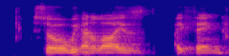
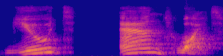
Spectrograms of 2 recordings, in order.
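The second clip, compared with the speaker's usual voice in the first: higher, separated words; syllable by syllable; 7 semitones higher, much slower than usual. Shown as a demonstration. Teacher counting up to ten syllables, syllable by syllable. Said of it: "seven and three".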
